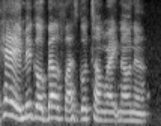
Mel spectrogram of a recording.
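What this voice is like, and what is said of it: Antiguan dialect. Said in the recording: “my dialect. I'm not losing my Antiguan twangs”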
